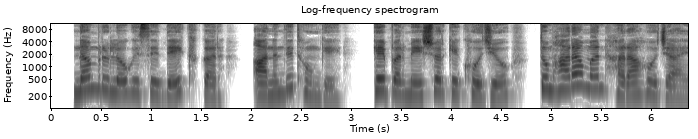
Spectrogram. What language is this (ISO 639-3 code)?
hin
